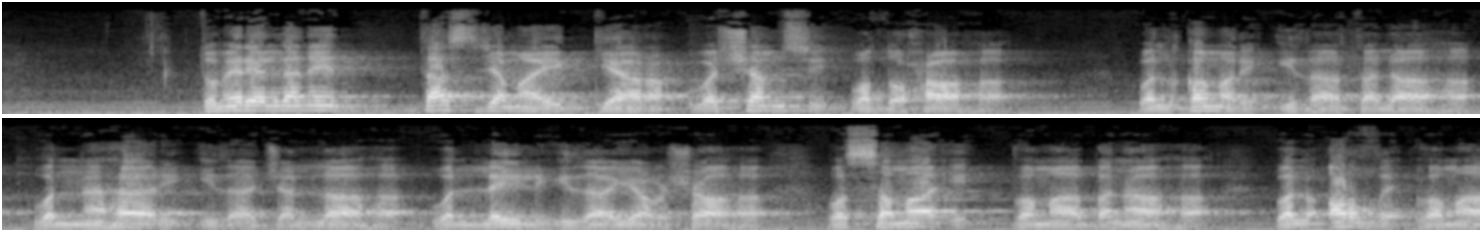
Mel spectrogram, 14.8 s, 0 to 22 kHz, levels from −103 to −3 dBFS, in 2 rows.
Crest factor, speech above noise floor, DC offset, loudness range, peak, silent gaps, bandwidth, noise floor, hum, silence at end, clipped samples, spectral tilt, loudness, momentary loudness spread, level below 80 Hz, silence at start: 18 dB; 20 dB; under 0.1%; 3 LU; -4 dBFS; none; 15.5 kHz; -41 dBFS; none; 0 s; under 0.1%; -5.5 dB/octave; -21 LUFS; 10 LU; -44 dBFS; 0 s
